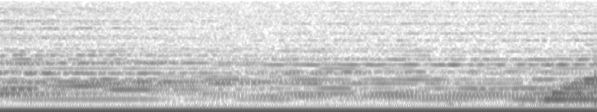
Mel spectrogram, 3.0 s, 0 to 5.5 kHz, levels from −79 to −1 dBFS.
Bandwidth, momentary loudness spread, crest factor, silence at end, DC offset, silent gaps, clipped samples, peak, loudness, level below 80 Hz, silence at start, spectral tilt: 5.4 kHz; 4 LU; 16 dB; 0 s; 2%; none; under 0.1%; -24 dBFS; -43 LUFS; -64 dBFS; 0 s; -3.5 dB/octave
